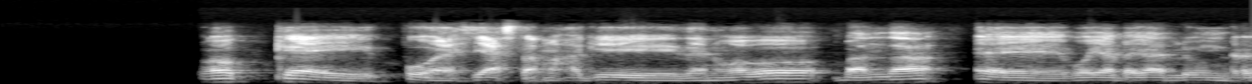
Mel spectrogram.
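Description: A man talks with animation close to a microphone, as in an online call.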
